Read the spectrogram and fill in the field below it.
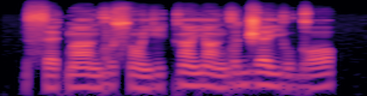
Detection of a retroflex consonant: absent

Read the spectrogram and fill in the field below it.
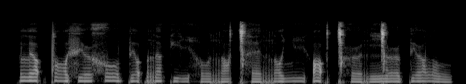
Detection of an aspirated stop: present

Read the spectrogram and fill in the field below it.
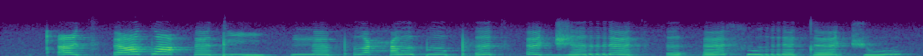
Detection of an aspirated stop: absent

